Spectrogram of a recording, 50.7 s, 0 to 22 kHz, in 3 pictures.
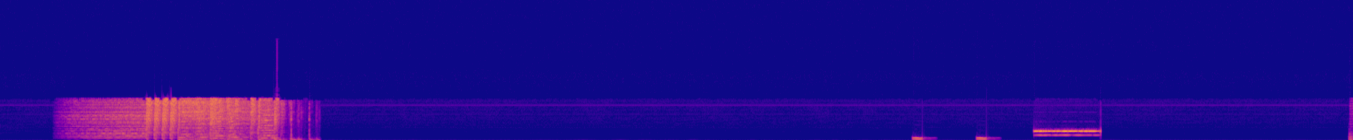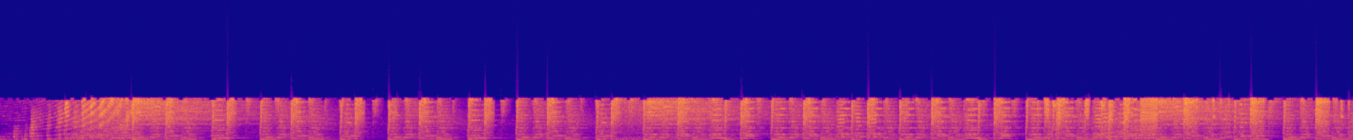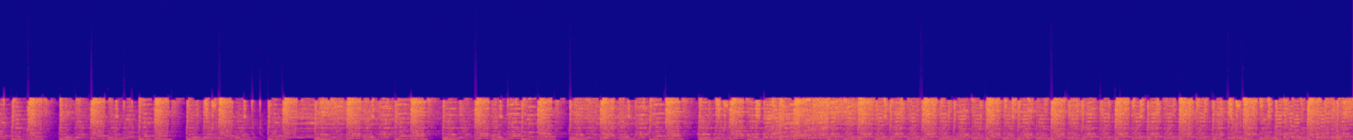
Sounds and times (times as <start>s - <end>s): Music: 0.7s - 4.0s, 16.9s - 50.7s.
